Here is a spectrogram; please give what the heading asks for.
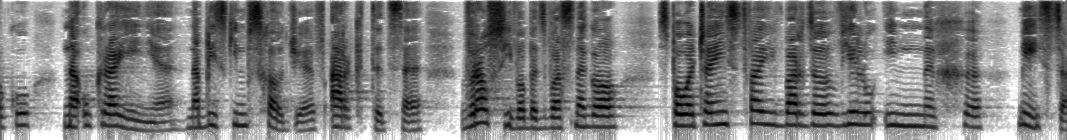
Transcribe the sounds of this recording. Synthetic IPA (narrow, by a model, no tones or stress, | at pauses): ku | naʔukɾajiɲɛnablʲiskʲimfsxɔd͡ʑɛvaɾkt̪ɘt̪sɛ | vɾɔsʲjivɔbɛd̪zvwasnɛɡɔ | spɔwɛt͡ʂɛj̃st̪faivbaɾd̪zɔvʲjɛluʔinːɘx | mʲjejst̪sa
